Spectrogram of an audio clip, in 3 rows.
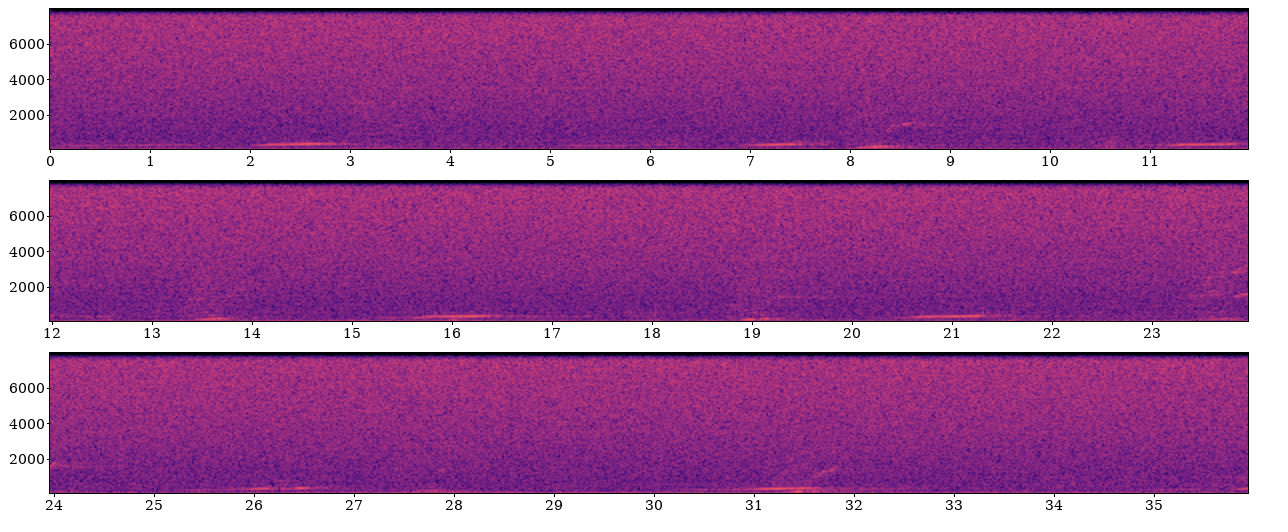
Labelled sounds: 8.3	8.7	humpback whale, 1.1 to 1.7 kHz
23.8	24.0	humpback whale, 1.4 to 1.9 kHz
31.6	31.8	humpback whale, 0.96 to 1.5 kHz

